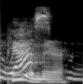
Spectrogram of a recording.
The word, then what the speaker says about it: raspberry: different yep you say raspberry berry there's a p in there yeah okay it's a silent p i see it so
